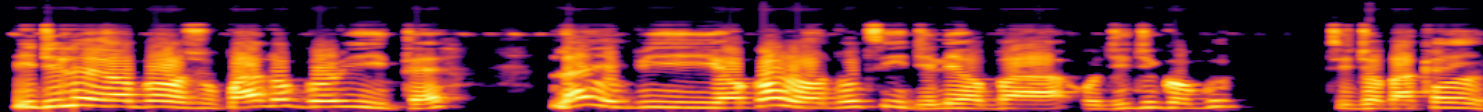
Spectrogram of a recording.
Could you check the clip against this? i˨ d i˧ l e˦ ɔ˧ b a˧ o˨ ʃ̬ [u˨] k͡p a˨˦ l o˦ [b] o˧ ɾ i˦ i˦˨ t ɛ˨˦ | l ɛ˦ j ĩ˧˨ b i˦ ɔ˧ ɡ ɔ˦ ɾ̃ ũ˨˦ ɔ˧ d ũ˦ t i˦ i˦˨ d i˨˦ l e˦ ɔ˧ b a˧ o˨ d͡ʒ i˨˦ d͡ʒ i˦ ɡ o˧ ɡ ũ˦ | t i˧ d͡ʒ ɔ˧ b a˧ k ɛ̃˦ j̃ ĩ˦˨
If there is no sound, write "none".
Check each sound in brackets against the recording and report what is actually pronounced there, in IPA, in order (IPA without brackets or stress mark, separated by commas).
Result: u˨, ɡ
